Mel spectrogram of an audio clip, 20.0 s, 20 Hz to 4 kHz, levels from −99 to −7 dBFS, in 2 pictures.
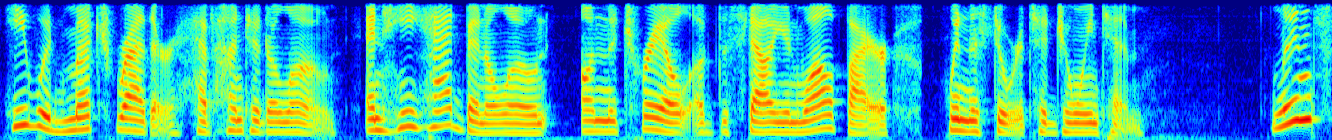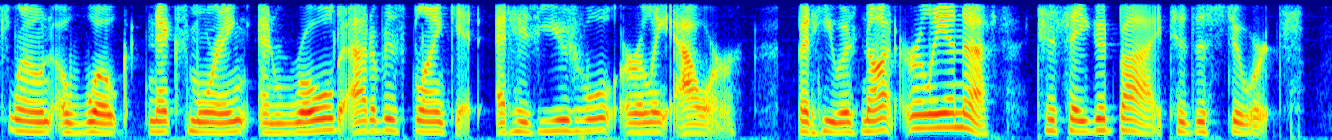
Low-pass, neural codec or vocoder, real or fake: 3.6 kHz; none; real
